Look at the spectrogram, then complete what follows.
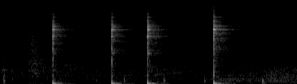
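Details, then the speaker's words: Four sharp, crisp mallet taps on a surgical awl with quieter room noise between, drilling small holes into the medial femur bone during knee microfracture surgery; the knee shows wear, synovitis and an osteophyte. "e marrow cells yeah so the idea is it will drill these little holes all the way around and then in the center yep thanks yep so we get a little bit softer now I think we're going to the softer bone there we are yep perfect so we'll go around the rim then in the center"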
